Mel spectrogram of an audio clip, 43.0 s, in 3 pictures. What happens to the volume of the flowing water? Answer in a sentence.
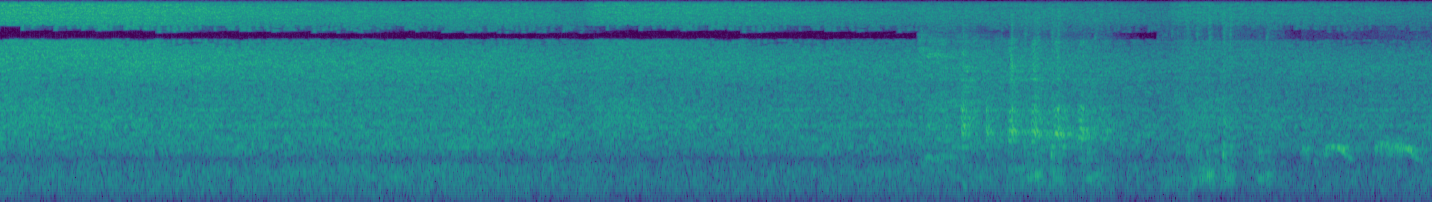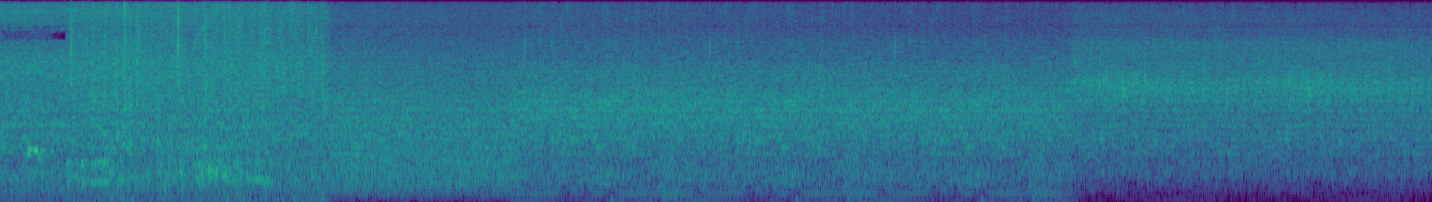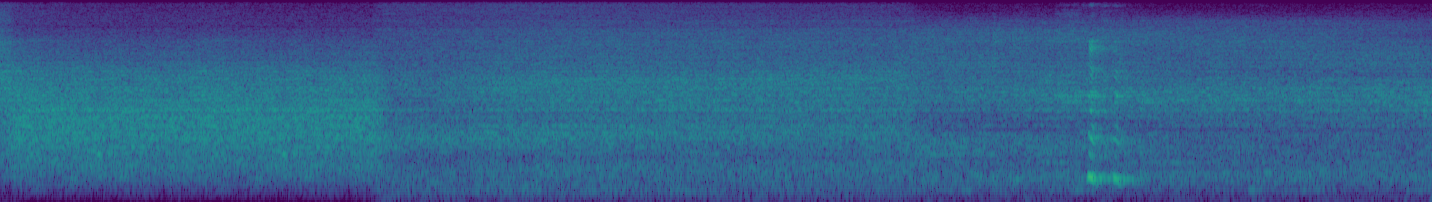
The volume of the flowing water goes down.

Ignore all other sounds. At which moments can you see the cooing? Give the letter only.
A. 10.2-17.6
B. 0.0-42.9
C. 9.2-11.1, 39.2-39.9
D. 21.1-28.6
A.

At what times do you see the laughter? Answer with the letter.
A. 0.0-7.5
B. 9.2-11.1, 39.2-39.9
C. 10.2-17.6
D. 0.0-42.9
B.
